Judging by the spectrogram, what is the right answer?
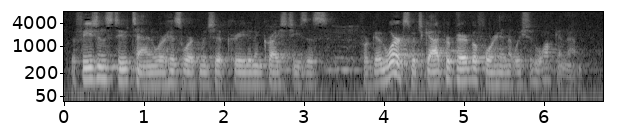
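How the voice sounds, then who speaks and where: Noticeable background noise mixes with audible room echo as a man speaks. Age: 40s. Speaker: pastor. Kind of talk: sermon.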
